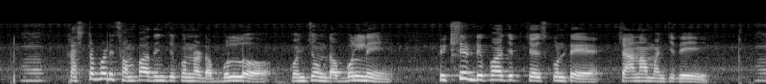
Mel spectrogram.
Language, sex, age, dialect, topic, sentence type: Telugu, male, 31-35, Central/Coastal, banking, statement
